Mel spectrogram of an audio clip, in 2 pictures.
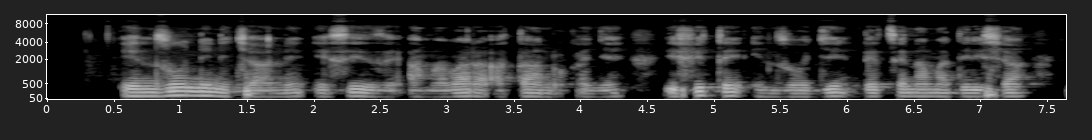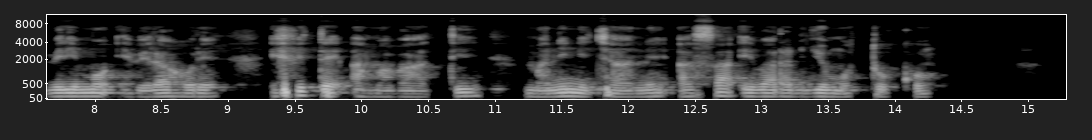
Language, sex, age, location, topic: Kinyarwanda, male, 36-49, Kigali, finance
